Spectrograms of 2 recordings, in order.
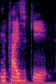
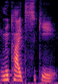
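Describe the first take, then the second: First: The third syllable is said with a 'zu' sound. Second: The third syllable is said with a 'tsu' sound. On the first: "I'm pronouncing it Mukaizuki" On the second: "you've written Mukaitsuki"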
